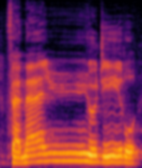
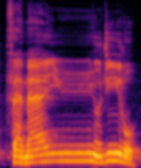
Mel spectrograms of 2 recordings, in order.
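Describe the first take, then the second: Both takes have the same delivery.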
